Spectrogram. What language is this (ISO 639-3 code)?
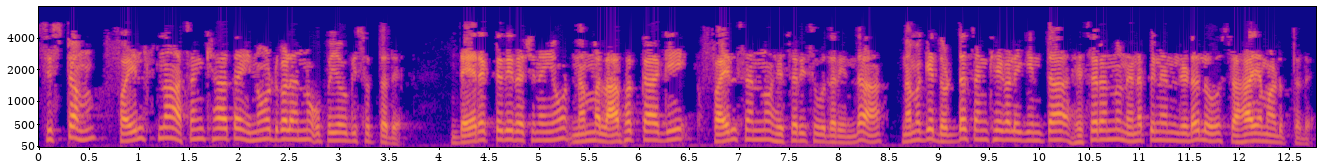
kan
